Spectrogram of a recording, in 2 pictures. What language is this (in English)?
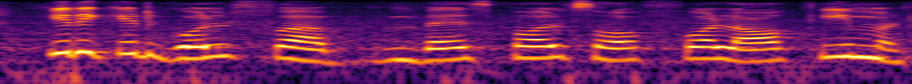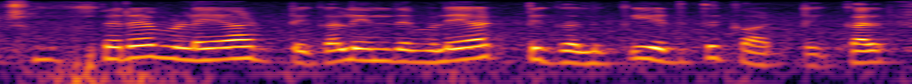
Tamil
